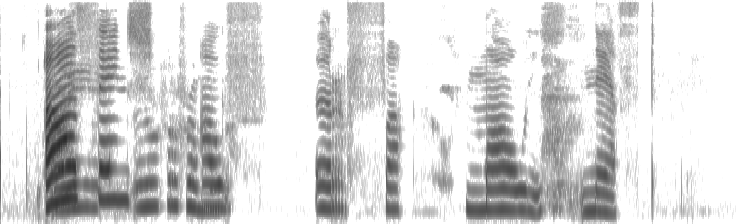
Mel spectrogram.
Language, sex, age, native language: Icelandic, female, 5, Icelandic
